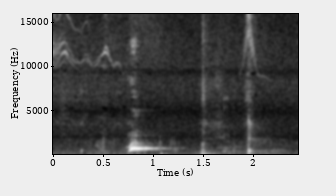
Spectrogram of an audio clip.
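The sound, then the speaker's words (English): A single short sneeze, a sharp burst with a brief voiced tail, followed by two faint clicks in an otherwise quiet background with no talking. “Bless you.”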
